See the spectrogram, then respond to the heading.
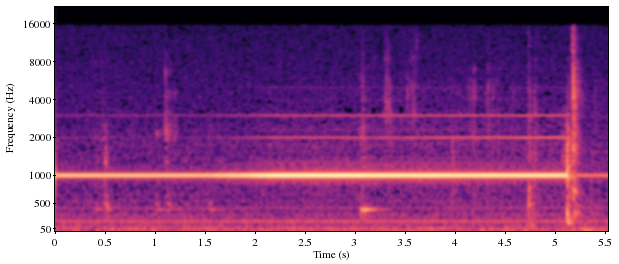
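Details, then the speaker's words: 1940s Canadian Red Cross tube radio on 100 volts, rough IF alignment with a signal generator near 437–455 kHz: clean, steady mid-pitched tone swells much louder as the IF stage is tuned, then holds. Strong IF test tone after adjustment. "just doing this roughly what a difference wow"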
